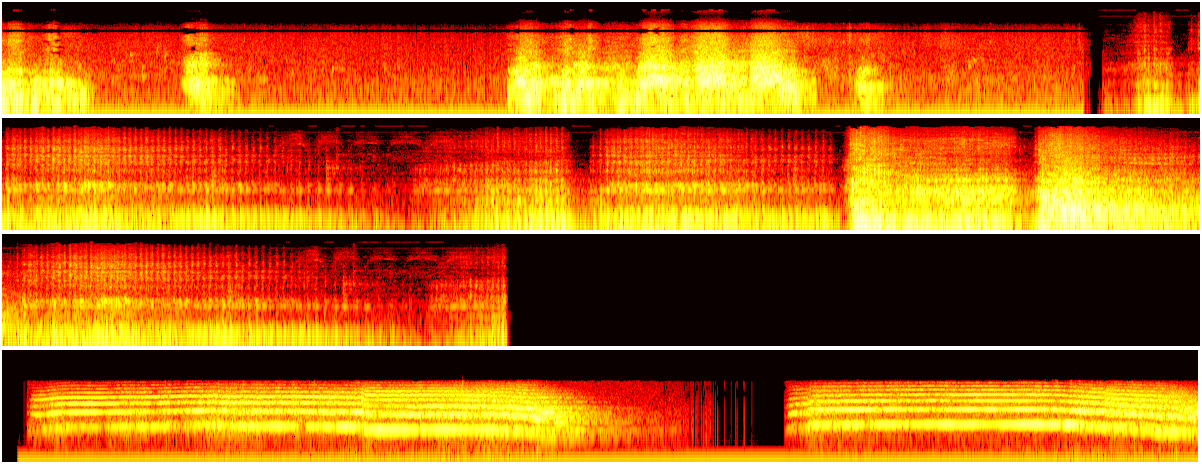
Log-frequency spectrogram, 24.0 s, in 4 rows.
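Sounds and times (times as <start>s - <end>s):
tiger growling and roaring: 5.6s - 14.5s.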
